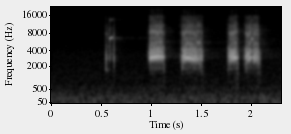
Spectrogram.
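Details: Black francolin, the Sindhi kala tetar; a short grating phrase of five raspy, high notes, a faint lead-in followed by two longer rasps and a quick double, lasting about one and a half seconds in quiet surroundings.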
